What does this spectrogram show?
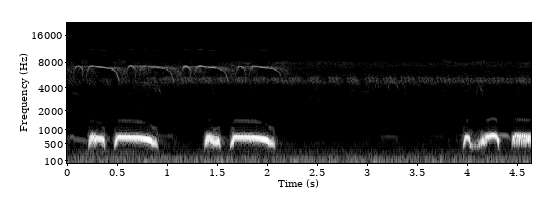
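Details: Spotted dove kept as a trained decoy for trapping wild doves, giving paired mellow coos, a short note then a longer one, repeated twice before a pause and a third start, with faint thin whistles above.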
